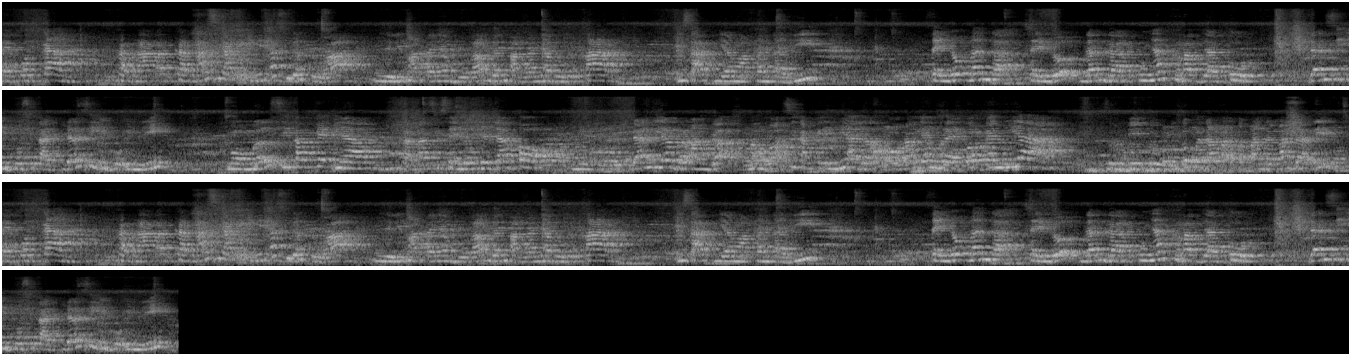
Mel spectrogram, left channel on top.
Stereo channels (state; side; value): drops out; right; at 15.2 s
